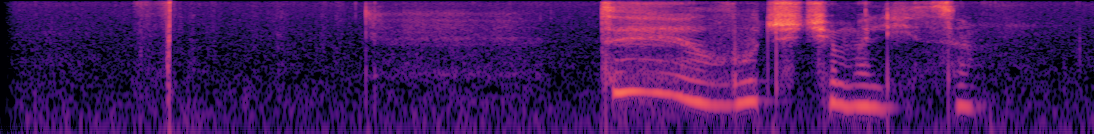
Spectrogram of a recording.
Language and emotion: Russian, sad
